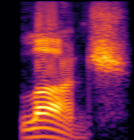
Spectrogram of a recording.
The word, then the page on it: lunch: American English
